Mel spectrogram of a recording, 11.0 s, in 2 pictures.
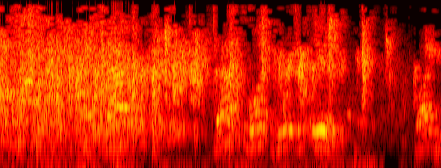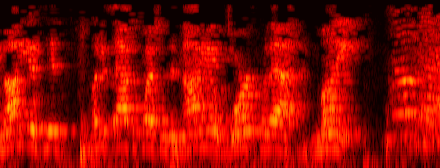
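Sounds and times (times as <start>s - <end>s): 
audience applause during a church sermon: 0.0s - 5.2s
speech: 3.9s - 4.4s, 5.5s - 11.0s.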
